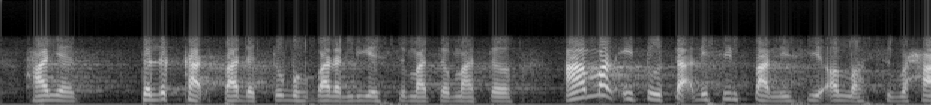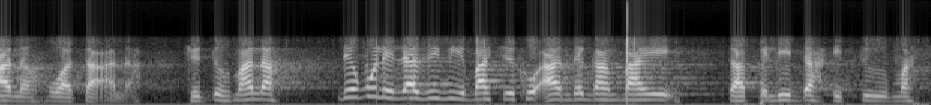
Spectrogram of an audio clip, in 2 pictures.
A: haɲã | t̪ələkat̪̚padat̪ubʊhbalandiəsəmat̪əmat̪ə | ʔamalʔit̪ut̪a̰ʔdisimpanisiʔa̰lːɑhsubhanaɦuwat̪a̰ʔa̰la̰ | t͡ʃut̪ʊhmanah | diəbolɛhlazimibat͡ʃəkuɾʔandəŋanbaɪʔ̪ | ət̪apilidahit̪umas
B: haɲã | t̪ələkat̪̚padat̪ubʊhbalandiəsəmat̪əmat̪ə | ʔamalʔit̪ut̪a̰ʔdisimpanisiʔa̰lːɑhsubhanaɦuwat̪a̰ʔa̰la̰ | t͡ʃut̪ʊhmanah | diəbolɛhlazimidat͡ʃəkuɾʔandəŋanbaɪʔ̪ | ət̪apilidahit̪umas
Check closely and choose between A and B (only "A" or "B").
A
